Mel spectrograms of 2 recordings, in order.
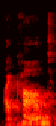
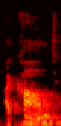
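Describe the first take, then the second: The two takes are said the same way.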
